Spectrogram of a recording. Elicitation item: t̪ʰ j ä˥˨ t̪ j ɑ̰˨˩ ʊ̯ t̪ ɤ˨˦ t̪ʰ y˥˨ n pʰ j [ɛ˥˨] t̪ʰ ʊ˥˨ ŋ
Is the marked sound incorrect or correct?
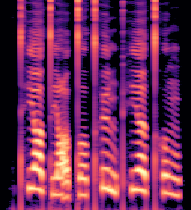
correct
